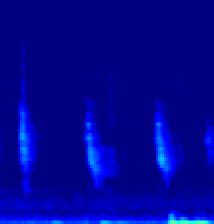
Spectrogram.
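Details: Sparrows calling in the afternoon from outside the camera frame: three short, bright chirps spaced about half a second apart, with soft low thumps and knocks underneath.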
